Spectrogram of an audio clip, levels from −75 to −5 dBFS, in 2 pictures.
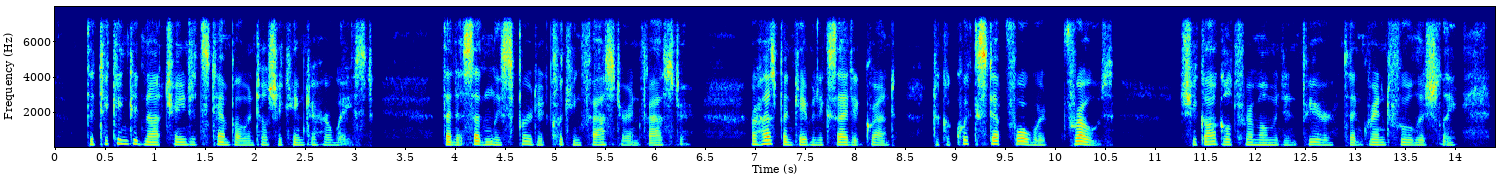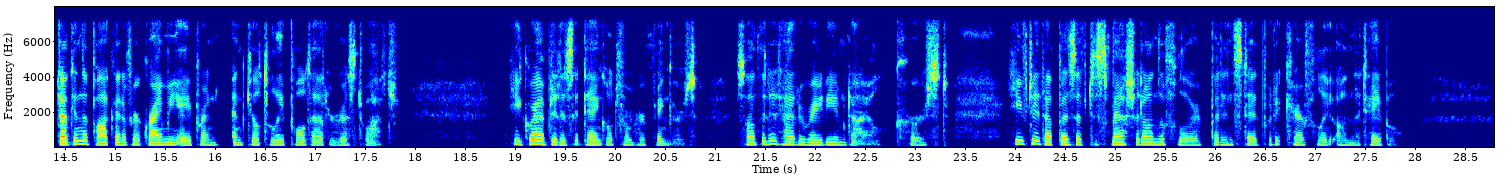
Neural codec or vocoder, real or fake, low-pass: vocoder, 22.05 kHz, 80 mel bands, HiFi-GAN; fake; 7.2 kHz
